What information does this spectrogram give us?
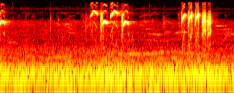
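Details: Cinereous tit singing strongly, meant to lure and train kept birds: a lone high note, then a three-note slurred whistled phrase, then a quick run of four sharp, high notes.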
